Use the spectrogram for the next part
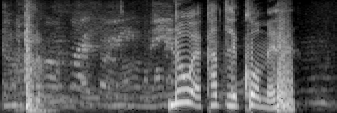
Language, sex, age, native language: Icelandic, male, 10, Icelandic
